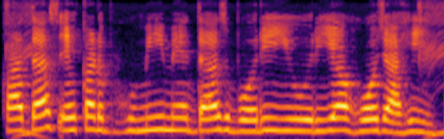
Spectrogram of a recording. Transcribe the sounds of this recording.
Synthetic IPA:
kaːd̪ɐseːkəɽbʱuːmimẽd̪ɐsboːɾijuːɾɪjaɦod͡ʒaːɦiː

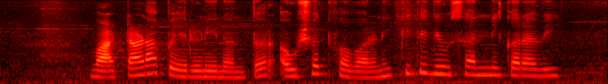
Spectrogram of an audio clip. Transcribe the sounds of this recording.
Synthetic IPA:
ʋaʈaɽ̃apeɾɳ̃inənt̪əɾəwɕəd̪fəʋaɾɳ̃iːkit̪iːd̪iʋsanːiːkəɾaʋiː

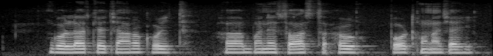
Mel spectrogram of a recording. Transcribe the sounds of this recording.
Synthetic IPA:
ɡoːləɾket͡ʃaːɾõkoɪt̪ | bəneswaːst̪ʰəpoːʈɦoːnat͡ʃaːɦieː

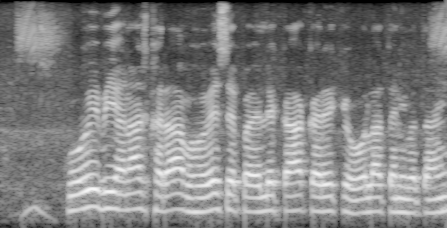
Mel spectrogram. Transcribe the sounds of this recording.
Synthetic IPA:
koːibʱiɐnaːd͡ʒkʰɐɾaːbɦoːesepɛɦlekaːkəɾekeɦoːlat̪ənĩbət̪aːĩ

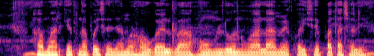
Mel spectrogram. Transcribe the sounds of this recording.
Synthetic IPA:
həmaɾket̪napəɪsad͡ʒəmaɦoɡəɪlbaɦumlunʋalamẽkəɪsepət̪at͡ʃəli

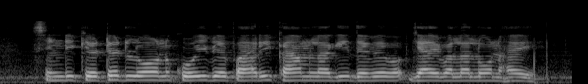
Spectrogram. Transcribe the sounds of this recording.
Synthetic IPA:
sɪɳɖikeːʈeɖloːnkoːibepaːɾikaːmləɡid̪eed͡ʒaːebaːlaloːnɦɛj

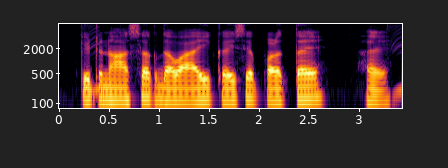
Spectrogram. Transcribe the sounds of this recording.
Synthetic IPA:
kɪʈnaːsəkd̪əʋaːikəɪsepəɽ̤t̪e | hɛː

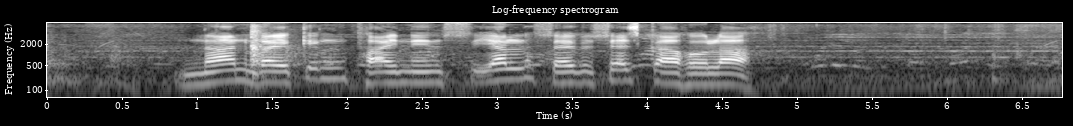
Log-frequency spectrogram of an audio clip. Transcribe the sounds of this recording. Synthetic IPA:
naːnbəjkɪŋɡpʰaɪnensijəlsəɾbised͡ʒkaɦoːla

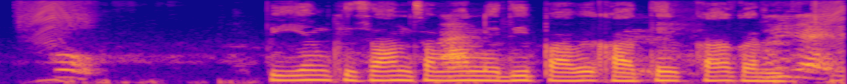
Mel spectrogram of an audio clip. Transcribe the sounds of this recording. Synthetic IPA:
piːemkɪsaːnsɐmaːnːɪd̪ʱipaːʋekʰaːt̪ɪɾkakɐɾeː

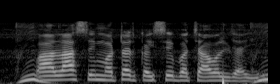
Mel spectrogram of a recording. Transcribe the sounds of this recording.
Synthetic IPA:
palaseməʈəɾkəɪsebət͡ʃaβəld͡ʒai

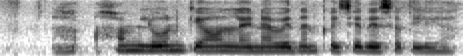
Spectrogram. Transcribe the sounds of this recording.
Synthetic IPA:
ɦhɐmloːnkeɔːnlaːɪnaːʋeːd̪ənkɐsed̪eːsəkliɦɛː

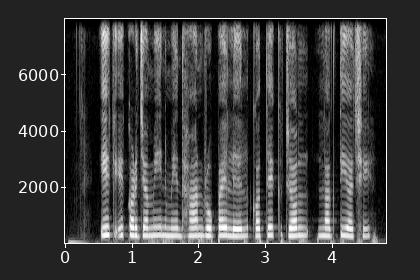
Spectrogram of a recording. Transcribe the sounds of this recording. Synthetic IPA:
ekekəɾd͡ʒəminmed̪ʱanɾopəjlelkət̪ekd͡ʒəlːəɡt̪iət͡ʃʰe

